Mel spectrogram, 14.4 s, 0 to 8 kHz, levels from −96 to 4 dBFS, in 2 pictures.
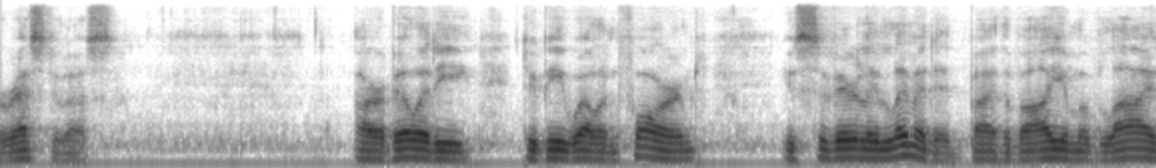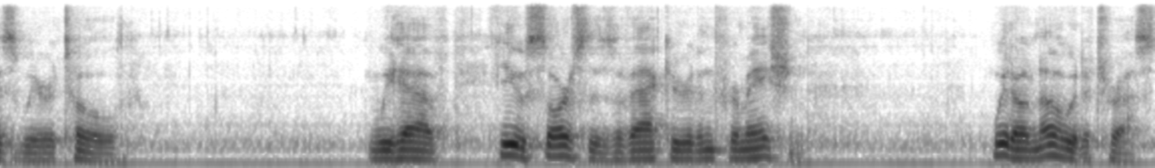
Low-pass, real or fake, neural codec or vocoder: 7.2 kHz; fake; codec, 16 kHz, 4.8 kbps, FACodec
